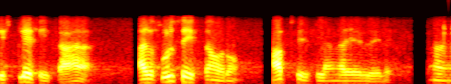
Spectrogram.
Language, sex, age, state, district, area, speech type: Tamil, male, 30-45, Tamil Nadu, Mayiladuthurai, urban, conversation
